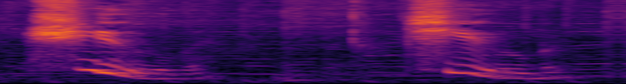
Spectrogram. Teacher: there is actually an invisible Y sound in here for British and Australian English speakers. And so what happens when there's a T and a Y is that they turn this into a CH sound.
